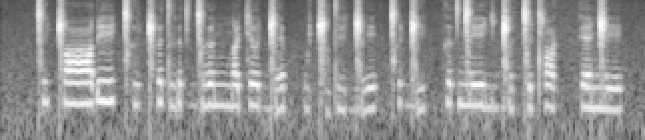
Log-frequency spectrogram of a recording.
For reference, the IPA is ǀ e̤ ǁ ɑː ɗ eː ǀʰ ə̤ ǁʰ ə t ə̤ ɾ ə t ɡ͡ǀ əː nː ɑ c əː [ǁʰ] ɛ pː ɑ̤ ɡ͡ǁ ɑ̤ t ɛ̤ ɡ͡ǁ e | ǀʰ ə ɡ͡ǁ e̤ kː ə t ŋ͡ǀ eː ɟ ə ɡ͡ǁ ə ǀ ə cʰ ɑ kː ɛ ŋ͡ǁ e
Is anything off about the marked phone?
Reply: yes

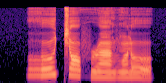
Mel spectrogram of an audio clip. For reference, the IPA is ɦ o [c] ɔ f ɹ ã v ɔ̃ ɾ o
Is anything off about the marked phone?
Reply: no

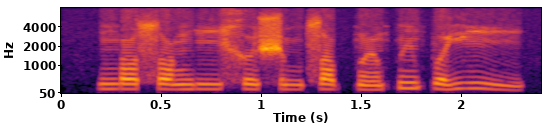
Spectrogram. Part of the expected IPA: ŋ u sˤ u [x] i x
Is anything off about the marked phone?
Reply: yes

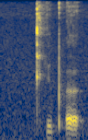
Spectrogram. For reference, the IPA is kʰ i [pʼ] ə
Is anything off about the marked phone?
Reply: no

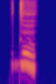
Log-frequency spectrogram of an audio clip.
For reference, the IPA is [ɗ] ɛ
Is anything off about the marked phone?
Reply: yes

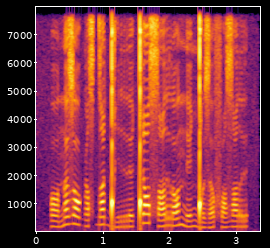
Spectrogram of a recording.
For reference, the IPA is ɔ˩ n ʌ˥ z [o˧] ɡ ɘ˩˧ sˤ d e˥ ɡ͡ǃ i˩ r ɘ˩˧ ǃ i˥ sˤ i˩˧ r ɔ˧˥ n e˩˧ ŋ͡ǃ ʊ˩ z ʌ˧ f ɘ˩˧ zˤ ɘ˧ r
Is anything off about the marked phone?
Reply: yes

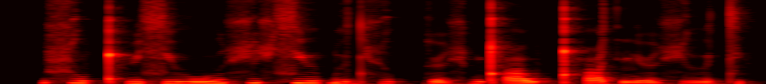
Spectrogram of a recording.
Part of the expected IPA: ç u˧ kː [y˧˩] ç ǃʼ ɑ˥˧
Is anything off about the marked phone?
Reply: yes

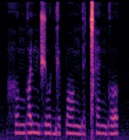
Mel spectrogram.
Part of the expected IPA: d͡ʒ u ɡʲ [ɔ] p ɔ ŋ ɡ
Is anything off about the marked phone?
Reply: yes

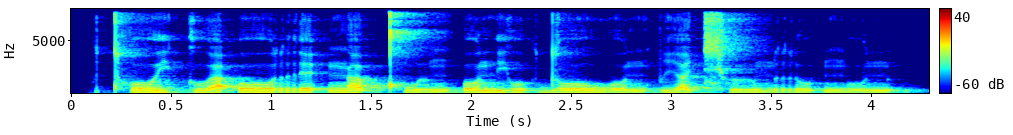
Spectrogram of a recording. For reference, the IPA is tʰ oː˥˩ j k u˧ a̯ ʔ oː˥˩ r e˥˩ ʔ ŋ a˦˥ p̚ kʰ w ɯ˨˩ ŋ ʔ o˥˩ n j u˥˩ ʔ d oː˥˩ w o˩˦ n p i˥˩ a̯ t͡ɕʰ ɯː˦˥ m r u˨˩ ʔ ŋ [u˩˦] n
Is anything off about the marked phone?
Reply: yes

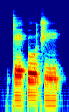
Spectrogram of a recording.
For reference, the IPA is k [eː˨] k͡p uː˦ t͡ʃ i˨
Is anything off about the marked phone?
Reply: yes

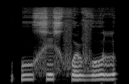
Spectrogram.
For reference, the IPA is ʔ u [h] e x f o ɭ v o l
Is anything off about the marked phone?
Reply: yes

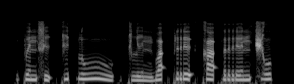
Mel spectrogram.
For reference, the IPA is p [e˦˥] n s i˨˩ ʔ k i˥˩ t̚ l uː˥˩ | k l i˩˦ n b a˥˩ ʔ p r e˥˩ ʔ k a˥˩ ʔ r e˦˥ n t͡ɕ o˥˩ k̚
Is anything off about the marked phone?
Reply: yes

